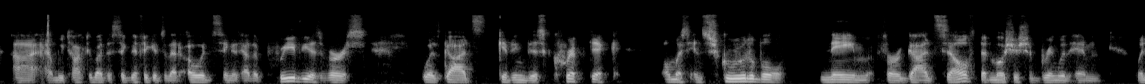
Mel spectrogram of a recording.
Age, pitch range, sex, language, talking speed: 30-49, 100-125 Hz, male, English, 175 wpm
